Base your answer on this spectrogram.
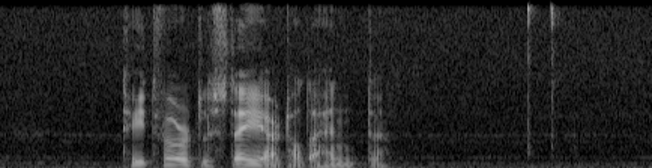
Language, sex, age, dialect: Faroese, male, 36-60, Norðurstreymoy/Eysturoy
